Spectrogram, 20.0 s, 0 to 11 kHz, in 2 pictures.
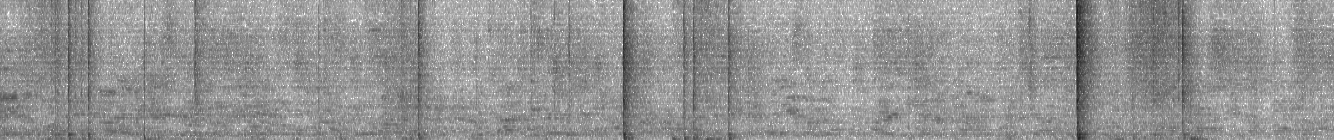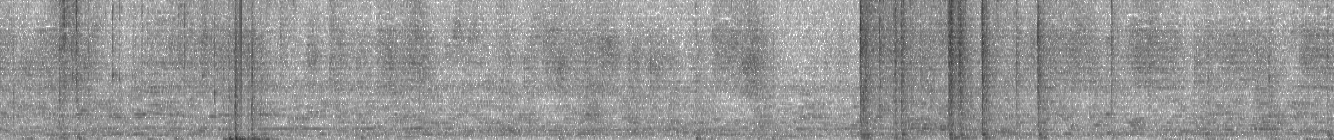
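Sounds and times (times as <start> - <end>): faint background voices: 0.0 - 20.0.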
